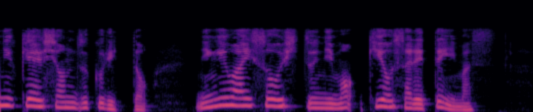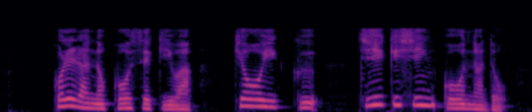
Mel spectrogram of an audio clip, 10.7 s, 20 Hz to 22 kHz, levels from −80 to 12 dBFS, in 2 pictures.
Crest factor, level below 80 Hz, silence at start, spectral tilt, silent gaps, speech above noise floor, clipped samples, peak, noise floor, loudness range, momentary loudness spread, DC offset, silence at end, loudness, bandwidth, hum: 18 dB; -72 dBFS; 0 s; -5 dB/octave; none; 39 dB; under 0.1%; -14 dBFS; -70 dBFS; 2 LU; 9 LU; under 0.1%; 0.25 s; -32 LUFS; 8 kHz; none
